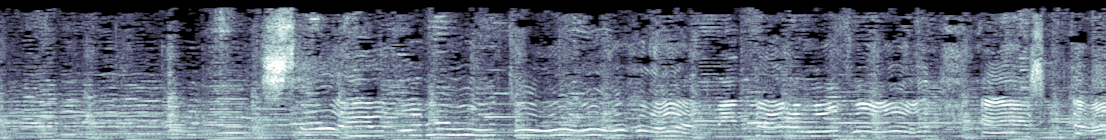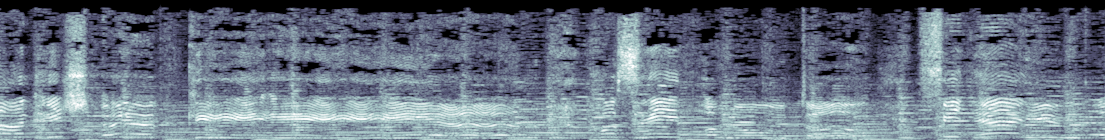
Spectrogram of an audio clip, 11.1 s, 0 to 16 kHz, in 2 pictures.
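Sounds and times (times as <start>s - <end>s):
pulsing bass accompaniment: 0.0s - 11.0s.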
